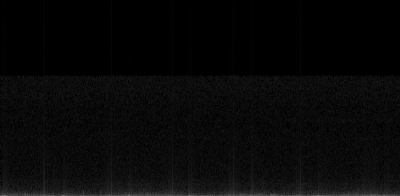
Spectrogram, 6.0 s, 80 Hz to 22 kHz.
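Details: ASMR heartbeat recording for sleep, with whispered voice: soft, muffled paired thumps at about 60 a minute under a low hum, calm and regular; normal heartbeat.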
